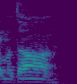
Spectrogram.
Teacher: I'm stressing the final part of the word, the A fada sound.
